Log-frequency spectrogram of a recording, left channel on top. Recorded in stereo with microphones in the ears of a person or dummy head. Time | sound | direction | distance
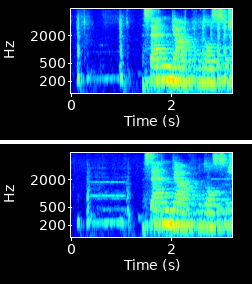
1.4 | a woman speaking | 50° left (ahead or behind) | 1.7 m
